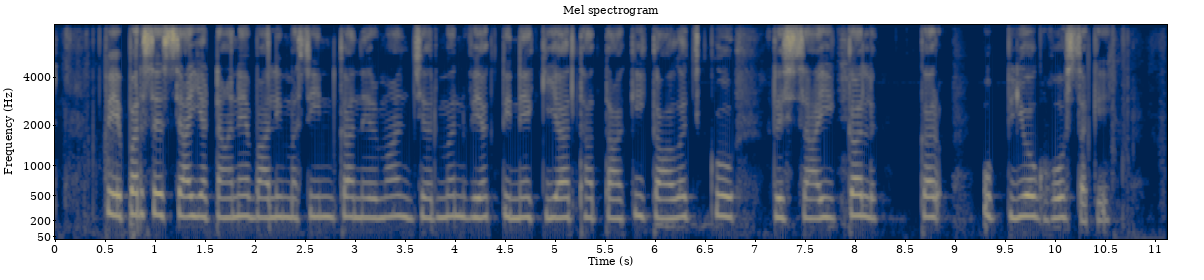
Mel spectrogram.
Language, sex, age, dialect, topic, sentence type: Hindi, female, 25-30, Kanauji Braj Bhasha, agriculture, statement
